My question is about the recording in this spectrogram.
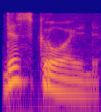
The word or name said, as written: discoid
